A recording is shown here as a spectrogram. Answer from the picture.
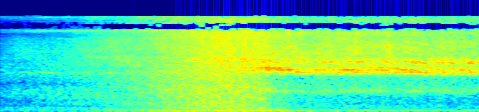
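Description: LNER high-speed passenger train running through the station at speed: wheel and track noise builds quickly to a loud peak about three seconds in as the train reaches the camera, then carries on as a steady rush from the passing coaches with a high whine over it.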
